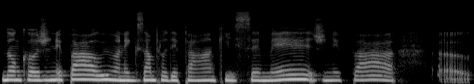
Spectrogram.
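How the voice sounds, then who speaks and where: This is a woman from Italy, speaking with a clear Italian accent as she coaches a live online class. Her voice is mellow and dark, with a gravelly fry at the ends of phrases. She talks in a reassuring way, with plenty of fillers, through a computer mic. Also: mid-range voice, little pitch movement, unhurried, lo-fi sound. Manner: warm, reassuring coaching talk with frequent fillers. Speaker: relationship coach.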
